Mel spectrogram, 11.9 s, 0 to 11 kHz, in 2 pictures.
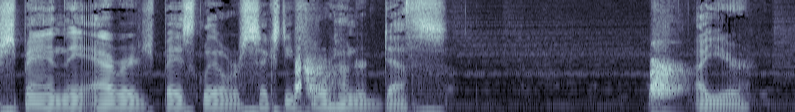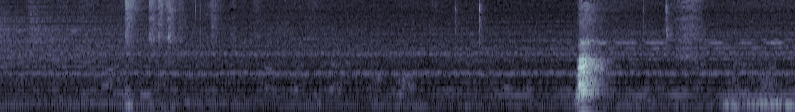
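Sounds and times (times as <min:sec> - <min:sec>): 
speech: 0:00.0 - 0:03.4, 0:05.2 - 0:05.7
low electrical hum: 0:00.0 - 0:11.9
low murmur: 0:00.0 - 0:11.9
dog barking: 0:02.2 - 0:02.5, 0:04.9 - 0:05.2, 0:10.3 - 0:10.6.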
